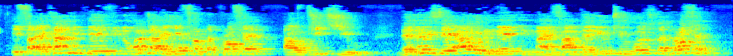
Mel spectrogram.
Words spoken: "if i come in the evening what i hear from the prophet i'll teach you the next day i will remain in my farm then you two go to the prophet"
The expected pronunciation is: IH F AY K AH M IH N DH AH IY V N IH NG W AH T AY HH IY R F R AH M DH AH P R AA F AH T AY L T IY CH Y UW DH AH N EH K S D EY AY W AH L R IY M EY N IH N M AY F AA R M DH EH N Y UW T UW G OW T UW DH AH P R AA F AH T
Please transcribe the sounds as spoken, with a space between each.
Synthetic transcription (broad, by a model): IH F AY K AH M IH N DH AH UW N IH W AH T AY HH IY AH F R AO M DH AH P R AA F AH T AY W T IY CH Y UW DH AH N EH K S D EY AY W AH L R IY M EY N IH N M AY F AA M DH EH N Y UW T UW G OW T UW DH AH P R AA F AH T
